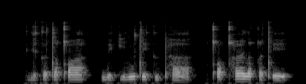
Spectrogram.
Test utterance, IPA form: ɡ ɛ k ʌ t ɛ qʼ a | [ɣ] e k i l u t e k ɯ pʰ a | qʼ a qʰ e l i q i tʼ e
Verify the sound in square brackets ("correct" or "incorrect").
incorrect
